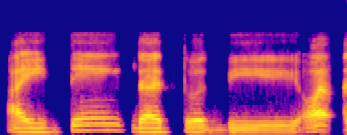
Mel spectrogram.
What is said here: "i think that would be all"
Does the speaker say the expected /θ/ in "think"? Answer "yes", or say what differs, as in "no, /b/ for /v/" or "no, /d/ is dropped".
no, /t/ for /θ/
